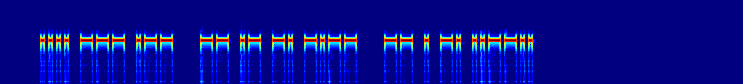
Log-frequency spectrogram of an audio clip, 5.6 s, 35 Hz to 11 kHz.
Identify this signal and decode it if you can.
Morse code, heard as a keyed tone, about 37 wpm, 700 Hz. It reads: HOW MANY MEN?
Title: Sentences from Top 1000 Words - Review Part 1 - 40wpm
